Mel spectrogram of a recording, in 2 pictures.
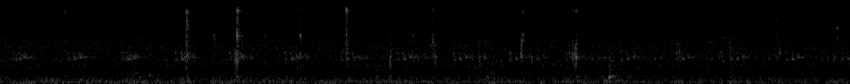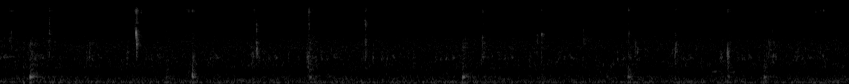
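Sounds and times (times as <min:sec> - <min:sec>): mouth chewing with wet clicks: 0:00.0 - 0:16.9.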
